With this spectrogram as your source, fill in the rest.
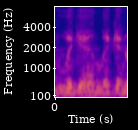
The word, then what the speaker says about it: ligand: This word ligand or ligand, I've heard it pronounced both ways.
